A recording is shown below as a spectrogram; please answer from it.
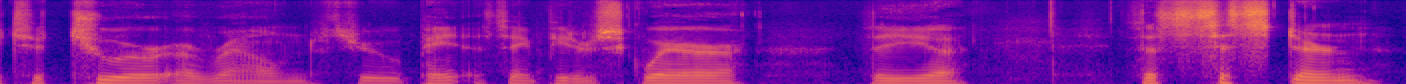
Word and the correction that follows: Sistine: Did I pronounce that correctly? And it was pretty Sistine. That's what it is, Sistine Chapel.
